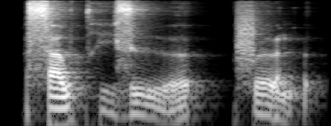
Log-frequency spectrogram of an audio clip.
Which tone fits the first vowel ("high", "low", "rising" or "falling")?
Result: rising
